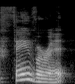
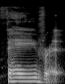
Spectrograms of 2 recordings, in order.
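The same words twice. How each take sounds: First: The word is said with three syllables. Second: The word is said with two syllables. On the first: The speaker calls it wrong. "I know it looks like it should be favorite" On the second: The speaker calls it right. "We're just going to say two syllables"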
